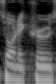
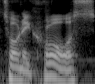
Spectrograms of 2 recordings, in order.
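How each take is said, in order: First: The surname is said like English 'Cruz'. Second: The surname is said with a German vowel. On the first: The speaker calls it wrong. "So this one is Tony Cruz" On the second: The speaker calls it right. "this one is Tony Kroos, or along those lines"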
